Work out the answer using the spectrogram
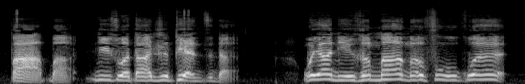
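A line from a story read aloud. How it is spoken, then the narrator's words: Loud sobbing. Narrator (Chinese): 磊磊大哭道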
